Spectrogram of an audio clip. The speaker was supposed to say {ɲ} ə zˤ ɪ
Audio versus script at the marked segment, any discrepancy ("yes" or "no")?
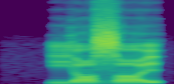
yes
